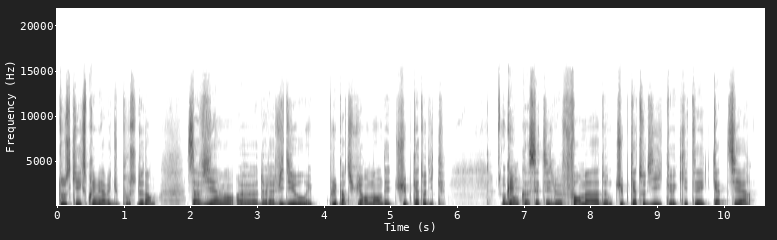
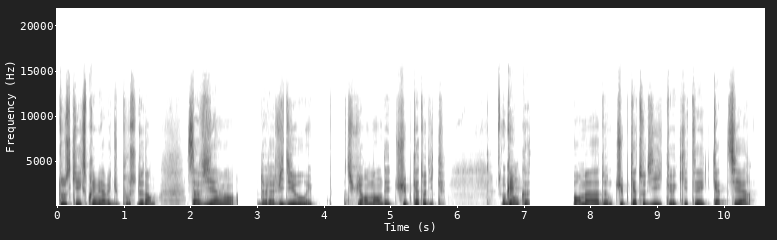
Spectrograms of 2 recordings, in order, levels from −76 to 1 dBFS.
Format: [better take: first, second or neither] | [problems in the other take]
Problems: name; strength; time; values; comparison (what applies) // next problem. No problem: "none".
first | audio cutting out; at 2.5 s, at 4 s and at 7 s for 0.5 s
